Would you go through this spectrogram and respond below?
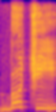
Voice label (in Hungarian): "oops", Hungarian; Worms Armageddon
